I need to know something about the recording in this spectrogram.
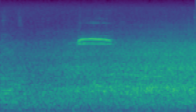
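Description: A referee's whistle blows one short shrill blast.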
